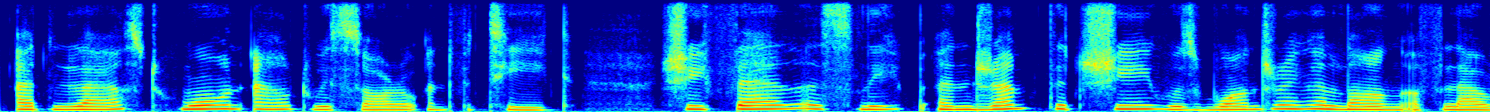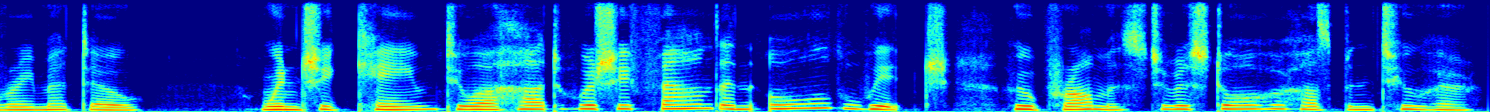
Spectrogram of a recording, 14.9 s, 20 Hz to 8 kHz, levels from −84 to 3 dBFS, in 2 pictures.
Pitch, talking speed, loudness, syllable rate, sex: 230 Hz, 165 wpm, -18 LUFS, 4.3 syllables/s, female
